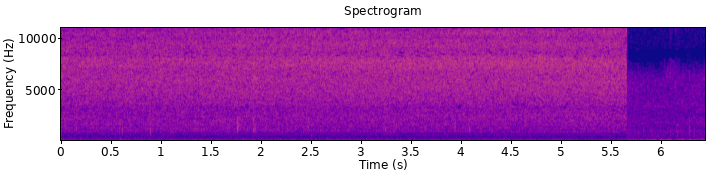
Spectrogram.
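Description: Steady outdoor background noise, a low rumble with a hiss over it and a few faint ticks. The character of the noise changes abruptly near the end.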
